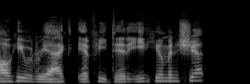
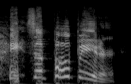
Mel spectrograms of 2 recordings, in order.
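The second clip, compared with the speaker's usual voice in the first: laughing, pitched high; 12 semitones higher than usual. Real, not acted. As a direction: giggle through the words. Laughs while mocking Ralph.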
